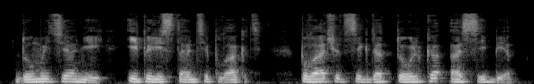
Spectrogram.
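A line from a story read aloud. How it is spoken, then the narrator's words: Plain. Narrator (Russian): ответил И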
